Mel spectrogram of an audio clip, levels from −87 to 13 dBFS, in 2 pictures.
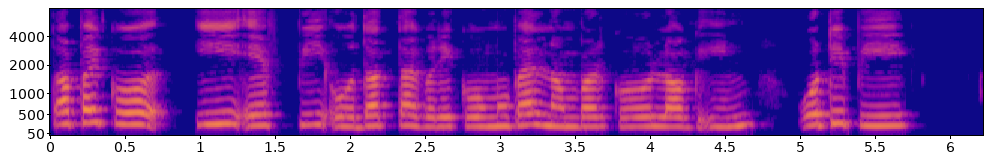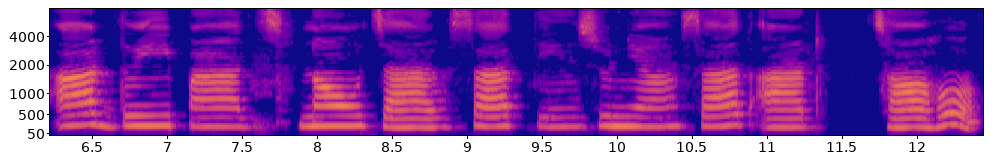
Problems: none marked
